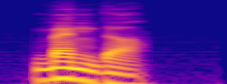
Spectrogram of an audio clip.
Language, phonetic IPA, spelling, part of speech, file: Polish, [ˈmɛ̃nda], menda, noun, Pl-menda.ogg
